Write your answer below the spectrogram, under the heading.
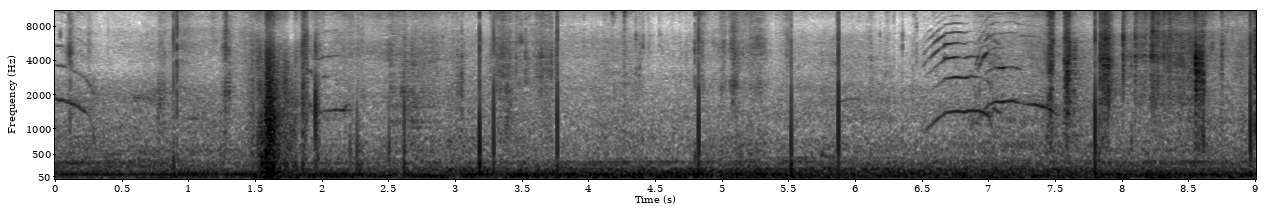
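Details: Baby cats cry to their mother, who at first ignores them, asking for milk; one brief mew early, then a cluster of high, bowed cries near the end over a low hum and scattered clicks.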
